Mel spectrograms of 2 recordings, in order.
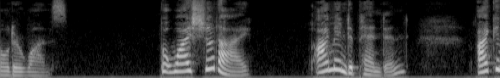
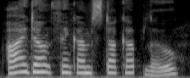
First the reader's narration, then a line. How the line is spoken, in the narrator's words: said Nancy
